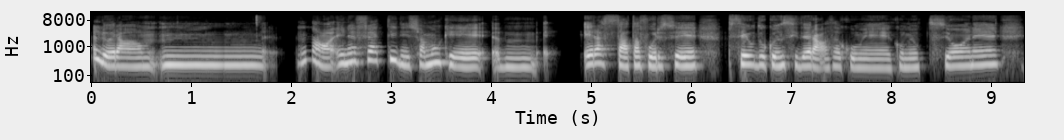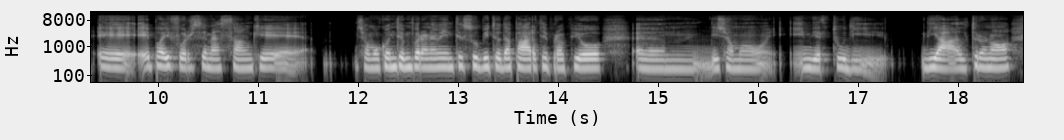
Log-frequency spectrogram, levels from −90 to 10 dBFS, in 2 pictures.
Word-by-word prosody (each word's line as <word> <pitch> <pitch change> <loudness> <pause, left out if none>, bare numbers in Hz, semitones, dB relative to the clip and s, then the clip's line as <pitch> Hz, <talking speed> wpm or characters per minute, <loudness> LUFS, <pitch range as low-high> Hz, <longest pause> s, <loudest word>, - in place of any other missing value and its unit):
Allora, 220 - +4
mhmm, 235 +1 0 0.6
no. 215 -9 +3
In 270 +1 +3
effetti, 335 +3 +2
diciamo 245 +4 +1
che, 205 -6 +1
ehm, 205 0 -5
e 310 -1 -14 0.3
era 265 +3 +5
stata 235 -5 +2
forse 225 0 +3 0.3
pseudo 250 -2 +3
considerata 220 -2 +2
come 190 -2 -5
come 195 +1 -5
opzione, 230 +4 -2 0.3
e 195 -2 0
e 215 - -1
poi 215 -1 +3
forse 200 0 -2
messa 190 0 -3
anche 195 +1 -3 0.5
diciamo 190 -2 -3
contemporaneamente 205 0 +2
subito 210 -1 0
da 200 0 +2
parte 200 0 +2
proprio, 190 0 +3 0.3
ehm, 175 -1 -6
diciamo 180 -1 -4
i - - -16 0.3
in 195 - -2
virtù 185 +1 -1
di 175 -1 -8 0.3
di 200 +1 +2
altro, 185 +3 +1
no, 195 +1 0
210 Hz, 120 wpm, -17 LUFS, 195-235 Hz, 0.6 s, era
